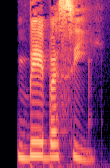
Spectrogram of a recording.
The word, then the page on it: बेबसी: بے بسی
